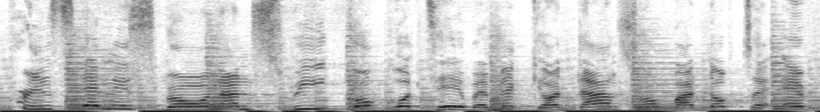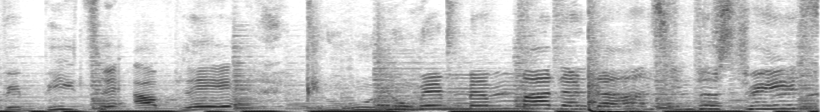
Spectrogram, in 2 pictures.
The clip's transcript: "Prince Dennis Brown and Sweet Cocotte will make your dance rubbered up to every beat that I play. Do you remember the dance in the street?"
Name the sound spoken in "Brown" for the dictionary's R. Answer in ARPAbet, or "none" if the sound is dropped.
none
